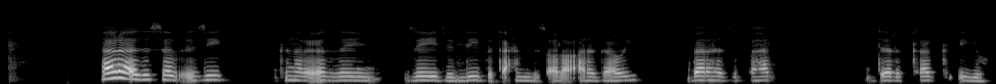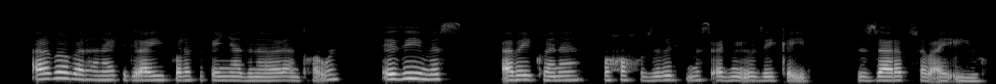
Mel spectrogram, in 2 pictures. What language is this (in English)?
Tigrinya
